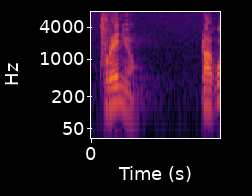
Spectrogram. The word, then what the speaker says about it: 구레뇨: 시리아를 다스리는 총독은 클린이에요 성경의 기록된 대로 발음하면 구레뇨라고 하는 사람이었습니다 성경은 지금 총독의 이름도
